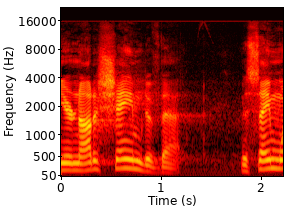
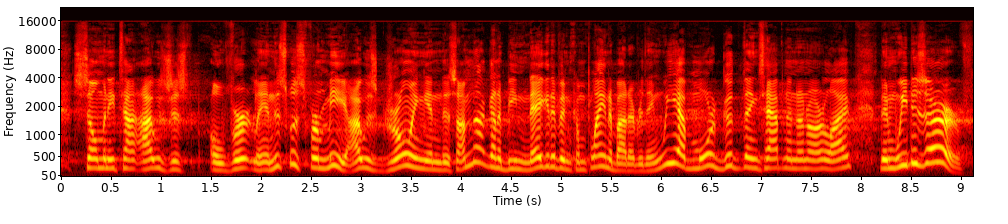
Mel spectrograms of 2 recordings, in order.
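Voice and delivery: louder, higher, building fervour; full-force preaching; 8 semitones higher, 10 dB louder than usual. Acted. Pastor rallies the congregation about being thankful, preaching loud. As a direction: preach it out to the back row.

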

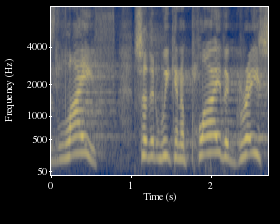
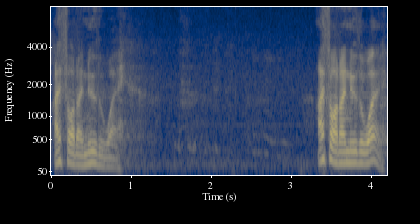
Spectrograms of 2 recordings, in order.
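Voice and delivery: ordinary talk

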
